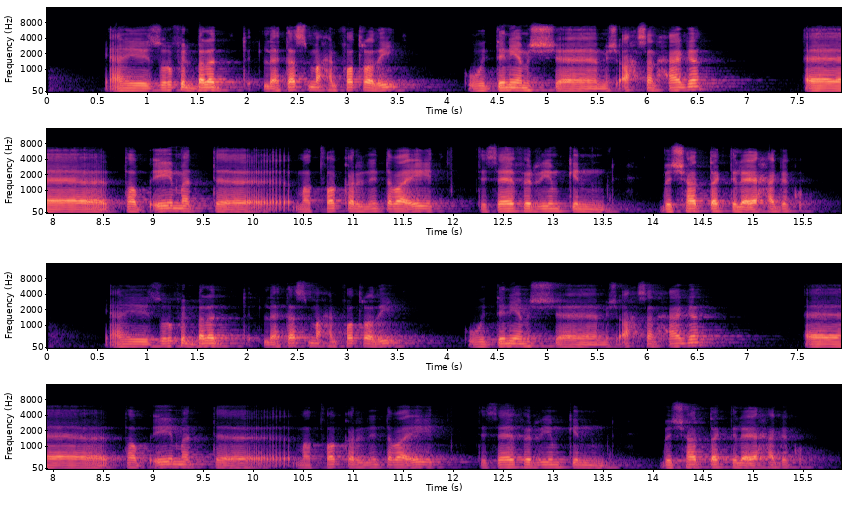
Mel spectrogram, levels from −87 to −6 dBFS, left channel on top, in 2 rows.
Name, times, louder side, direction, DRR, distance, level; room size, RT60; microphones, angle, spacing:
voice 1, 0.6-1.7 2.2-3.5 4.2-6.6 7.6-11.8 12.2-13.6 14.1-15.5, left 4 dB, 50° left, 16 dB, 0.4 m, -30 dB
15.0 x 9.9 x 4.2 m, 1.0 s
head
